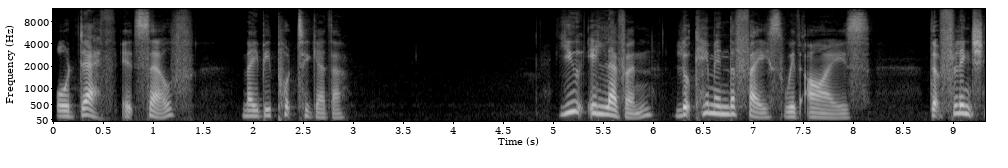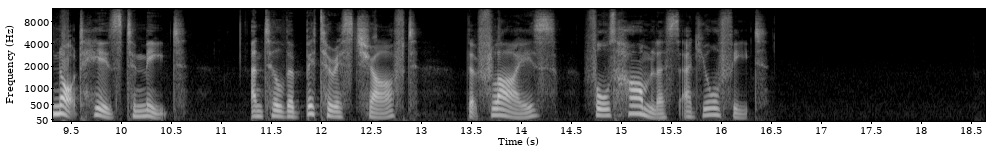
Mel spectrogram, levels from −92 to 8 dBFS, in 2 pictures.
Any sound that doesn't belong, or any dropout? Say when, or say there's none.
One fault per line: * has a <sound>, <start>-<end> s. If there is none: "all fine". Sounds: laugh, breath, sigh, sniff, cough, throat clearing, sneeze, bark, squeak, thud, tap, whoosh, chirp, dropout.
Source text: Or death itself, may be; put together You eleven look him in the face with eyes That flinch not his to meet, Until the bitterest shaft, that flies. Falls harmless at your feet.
all fine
